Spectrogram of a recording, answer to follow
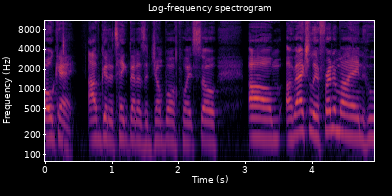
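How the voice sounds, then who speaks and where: A man with a fairly high pitch and a normal speaking voice talks at a fairly quick pace with fairly even intonation, on a very clean recording with a silent background. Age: 20s. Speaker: streamer and poet. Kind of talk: casual chat.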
